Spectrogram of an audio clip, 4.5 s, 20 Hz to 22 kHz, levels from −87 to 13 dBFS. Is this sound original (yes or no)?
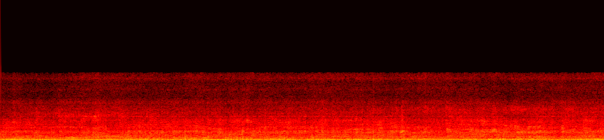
no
